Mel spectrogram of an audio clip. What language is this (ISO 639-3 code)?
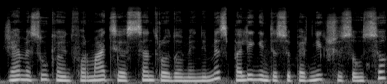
lit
